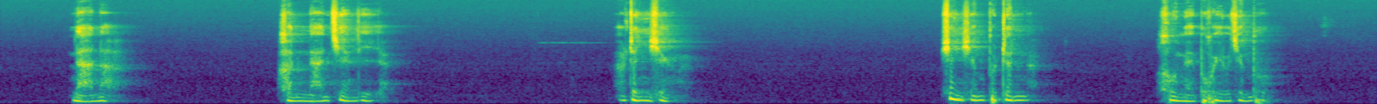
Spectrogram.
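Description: An elderly man speaks calmly into a microphone in short phrases with long pauses.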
